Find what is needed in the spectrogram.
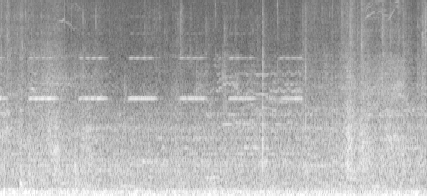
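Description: Faint high electronic beep, repeating about once a second and stopping about six seconds in, over a low steady hum.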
